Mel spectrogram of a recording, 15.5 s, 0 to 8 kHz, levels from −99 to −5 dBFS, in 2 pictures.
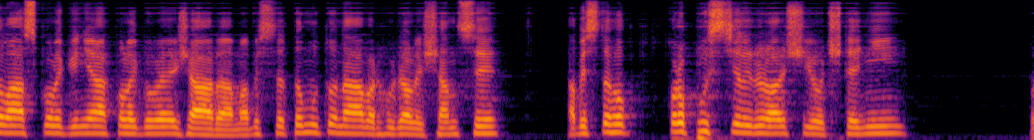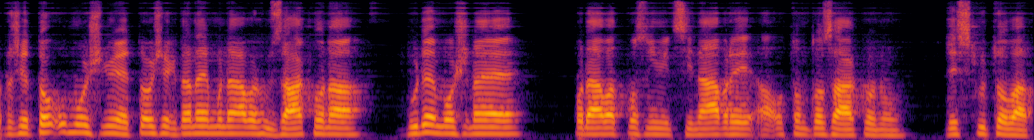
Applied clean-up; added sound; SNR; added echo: neural mask model DeepFilterNet 3.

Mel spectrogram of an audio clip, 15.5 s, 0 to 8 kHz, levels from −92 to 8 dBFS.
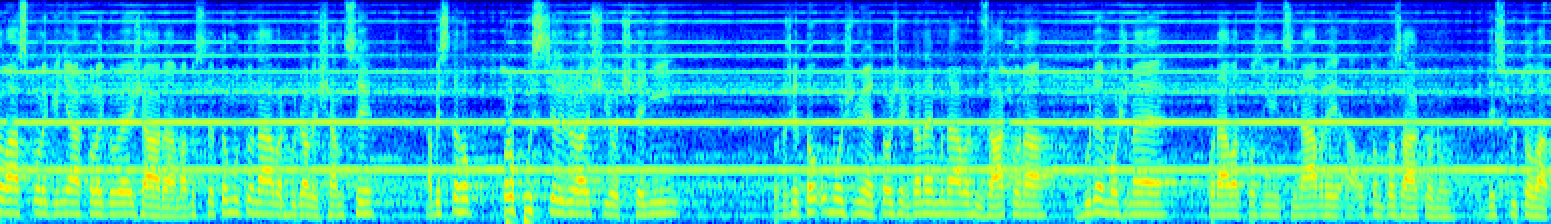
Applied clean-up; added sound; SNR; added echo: none; Bowed string instrument; 4 dB; none.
